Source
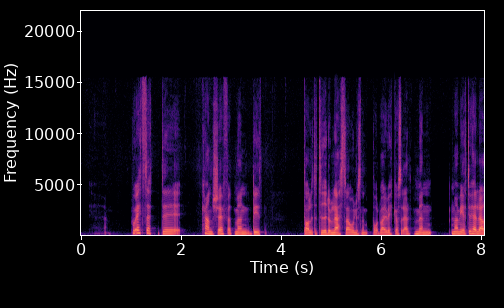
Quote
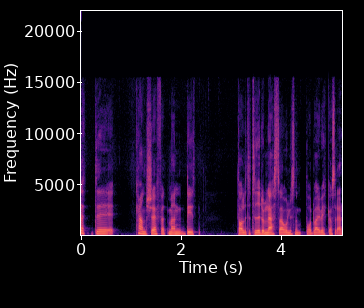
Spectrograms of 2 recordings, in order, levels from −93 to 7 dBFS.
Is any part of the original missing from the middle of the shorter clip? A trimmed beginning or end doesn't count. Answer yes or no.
no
